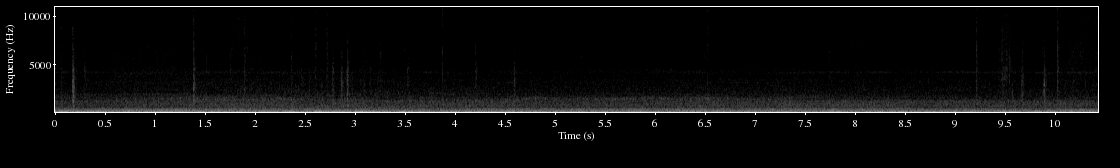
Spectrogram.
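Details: Jaguar XJ X351: over steady low road rumble, sharp isolated pops and clicks come from the roof at irregular moments.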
